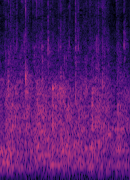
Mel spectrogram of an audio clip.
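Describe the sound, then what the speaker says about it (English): Audience clapping at a live earthquake science demonstration, a dense steady round of applause filling the whole moment, close and fairly loud with no voices over it. "Give a round of applause."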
